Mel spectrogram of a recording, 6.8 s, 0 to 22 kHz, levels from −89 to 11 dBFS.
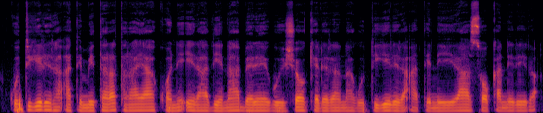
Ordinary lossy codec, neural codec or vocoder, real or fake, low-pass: none; none; real; none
